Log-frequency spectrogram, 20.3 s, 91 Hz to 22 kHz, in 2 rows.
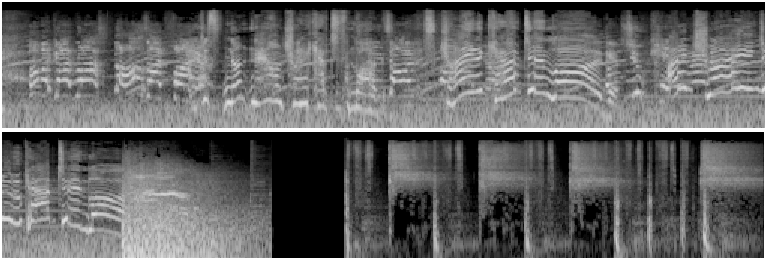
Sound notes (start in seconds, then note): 11.8 explosion noise; 11.8 Winhelm scream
